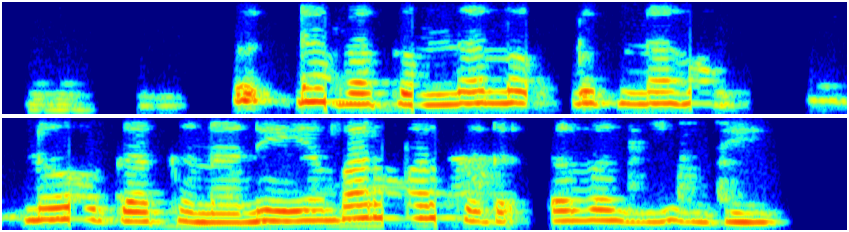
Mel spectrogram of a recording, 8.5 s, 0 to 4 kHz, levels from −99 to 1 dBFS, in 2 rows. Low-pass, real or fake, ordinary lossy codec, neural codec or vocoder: 3.6 kHz; real; Opus, 32 kbps; none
